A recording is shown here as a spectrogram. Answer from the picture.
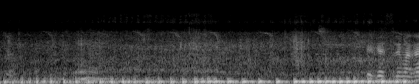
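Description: Motorcycle engine idling steadily, a low fast pulsing that grows a little louder about three seconds in.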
